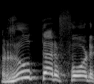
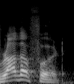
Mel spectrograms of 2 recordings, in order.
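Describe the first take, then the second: First: The first syllable has a long 'oo' vowel. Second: The first syllable has a short 'uh' vowel. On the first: The speaker calls it wrong. "ரூதர்ஃபோர்ட் கிடையாது" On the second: The speaker calls it right.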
